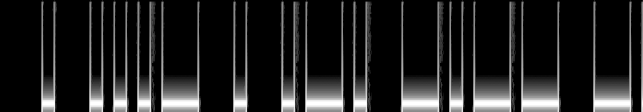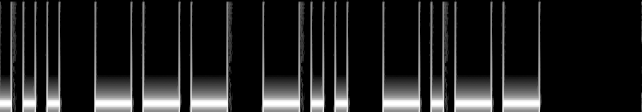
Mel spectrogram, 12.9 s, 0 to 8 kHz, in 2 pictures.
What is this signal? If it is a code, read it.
Morse code, heard as a keyed tone, about 10 wpm, 250 Hz. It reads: EVERYBODY
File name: morse / morse-training-10WPM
